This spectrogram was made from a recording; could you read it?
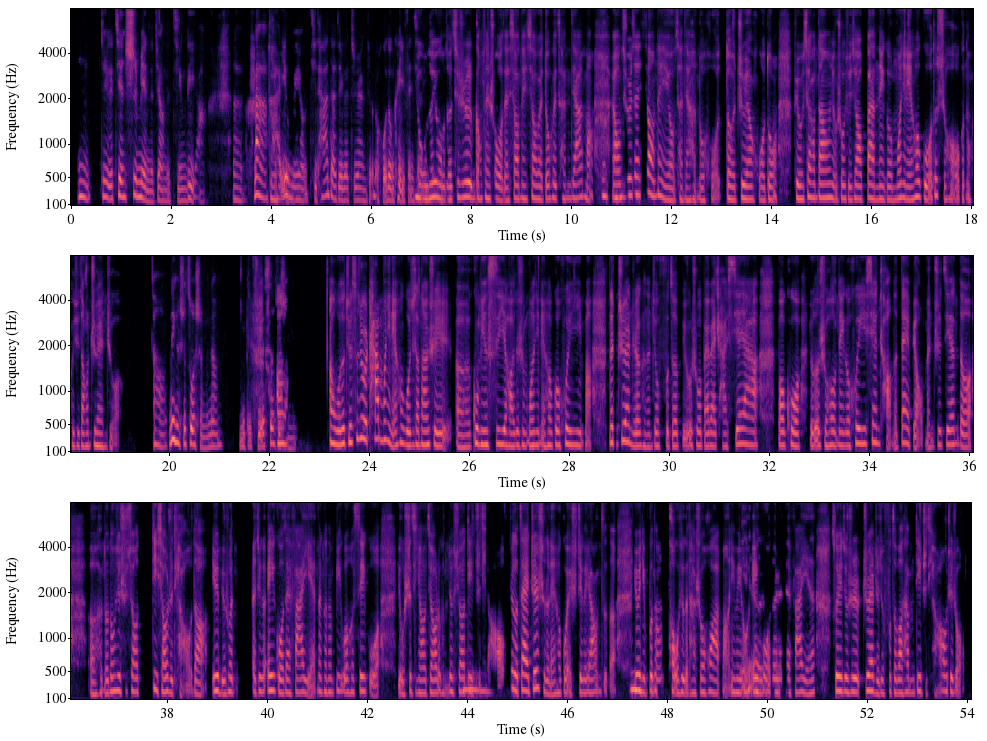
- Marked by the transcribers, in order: tapping; other background noise
- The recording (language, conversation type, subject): Chinese, podcast, 你愿意分享一次你参与志愿活动的经历和感受吗？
